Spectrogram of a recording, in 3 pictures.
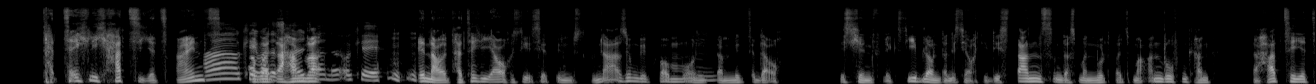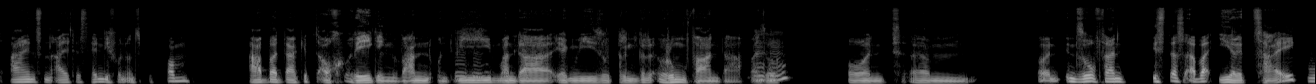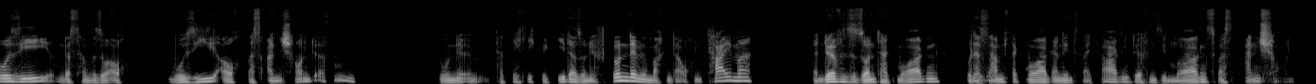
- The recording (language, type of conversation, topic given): German, podcast, Wie beginnt bei euch typischerweise ein Sonntagmorgen?
- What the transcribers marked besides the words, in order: chuckle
